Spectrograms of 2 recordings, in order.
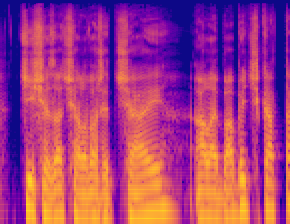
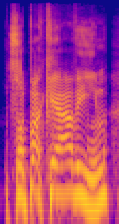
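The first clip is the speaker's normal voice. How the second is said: angry shout; 8 semitones higher than usual. A narrator's reading. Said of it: "křičel dědeček rozčileně".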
